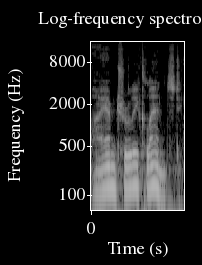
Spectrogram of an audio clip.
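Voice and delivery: slow, measured proclamation; mock declaration. Player announces being cleansed to viewers, mock declaration.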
